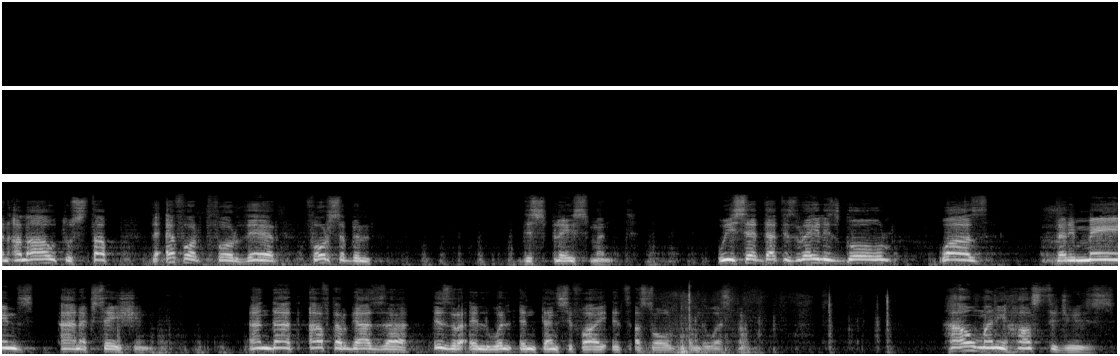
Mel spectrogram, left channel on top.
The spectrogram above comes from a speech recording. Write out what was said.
allow to stop the effort for their forcible displacement. We said that Israel's goal was the remains annexation, and that after Gaza, Israel will intensify its assault on the West Bank. How many hostages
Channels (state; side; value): silent; left; digital silence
